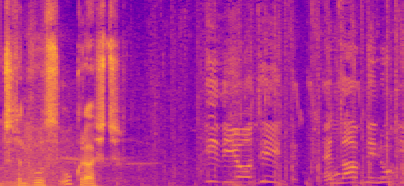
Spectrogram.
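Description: A horse gallops past with clopping hooves.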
